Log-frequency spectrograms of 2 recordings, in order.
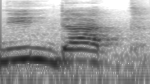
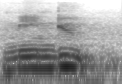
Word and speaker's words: nindut: Yeah, I heard you saying nindat because in English it's dots. Yeah. When you read this one, dots, right? So just remember what word or what's that? What you read is the pronunciation because our alphabet is a, e, I, o, u, ba, be, bi, bu, bu, ka, ki, ki, ku, ku, like that. So nindut. Yeah, nindut.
